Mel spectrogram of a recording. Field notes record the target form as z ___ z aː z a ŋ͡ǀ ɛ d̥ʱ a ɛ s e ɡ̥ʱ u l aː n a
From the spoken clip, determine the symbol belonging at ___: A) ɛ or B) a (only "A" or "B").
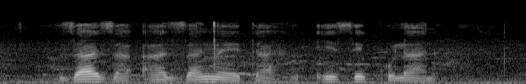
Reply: B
